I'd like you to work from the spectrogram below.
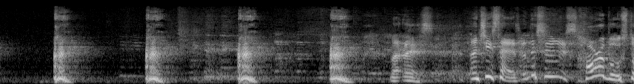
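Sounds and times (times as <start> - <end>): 
person imitating a Pomeranian dog's cough: 0.6 - 1.8, 2.4 - 2.7, 3.3 - 3.6
laughter: 1.2 - 6.3
speech: 3.9 - 6.3.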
